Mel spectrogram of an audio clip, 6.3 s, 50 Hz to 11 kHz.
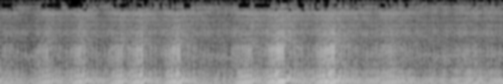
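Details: Four-stroke nitro RC crawler with a Revo 3.3 transmission, first start on a glow starter with no driveshaft, so no load. Repeated blips sweep up and drop back cleanly without stumbles; it free-revs fine.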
